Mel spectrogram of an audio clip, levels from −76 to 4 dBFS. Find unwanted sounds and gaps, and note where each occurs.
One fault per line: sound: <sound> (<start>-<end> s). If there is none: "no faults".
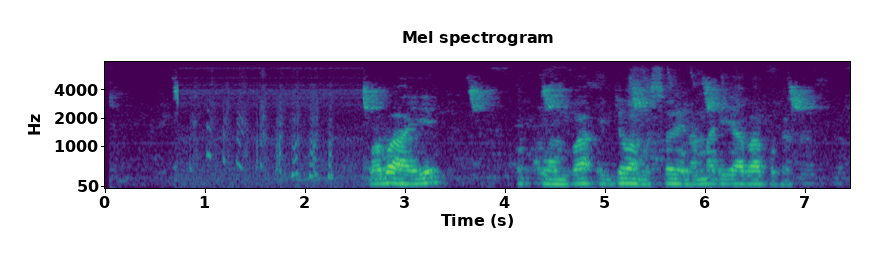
sound: laugh (0.8-2.4 s)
